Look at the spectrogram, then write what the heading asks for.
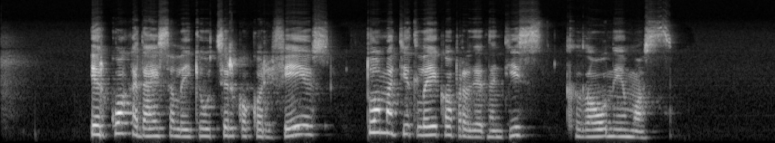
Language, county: Lithuanian, Kaunas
